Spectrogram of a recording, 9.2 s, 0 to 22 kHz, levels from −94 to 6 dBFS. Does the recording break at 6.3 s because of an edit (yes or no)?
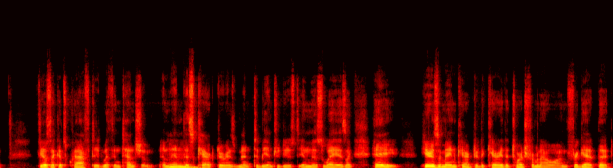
no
